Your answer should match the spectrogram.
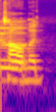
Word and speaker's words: Talmud: Talmud. – Talmud? – Yeah.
